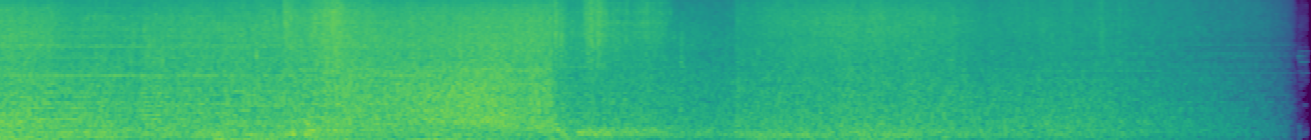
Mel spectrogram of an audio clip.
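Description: Film-soundtrack rush of whitewater pouring through a dam spillway. It is a dense, steady rush that is loudest in the first half, then dies down and fades out near the end.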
